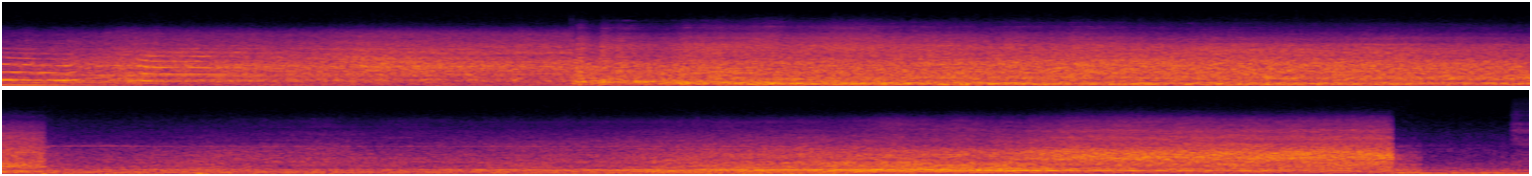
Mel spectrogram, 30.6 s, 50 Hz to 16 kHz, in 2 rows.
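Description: Diesel trains passing at speed: a loud, steady rush of engine and wheel noise. It comes in spliced sections that change abruptly about 6 and 16 seconds in. After the second change it drops quieter, then builds up again as another train approaches.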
